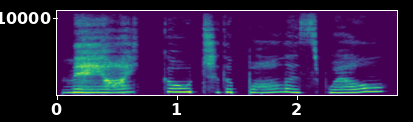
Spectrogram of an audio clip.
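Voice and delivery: high, timid little voice; small frightened plea; scared, hushed. A narrator's reading. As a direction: ask meekly, as if afraid to. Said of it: "asked in a scared whisper".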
